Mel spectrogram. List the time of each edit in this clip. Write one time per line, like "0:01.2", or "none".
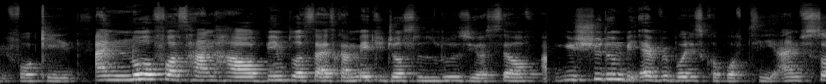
0:01.0
0:05.4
